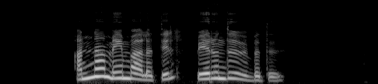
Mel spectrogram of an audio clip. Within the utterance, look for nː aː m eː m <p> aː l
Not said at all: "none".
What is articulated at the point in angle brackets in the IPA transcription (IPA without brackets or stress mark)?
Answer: b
